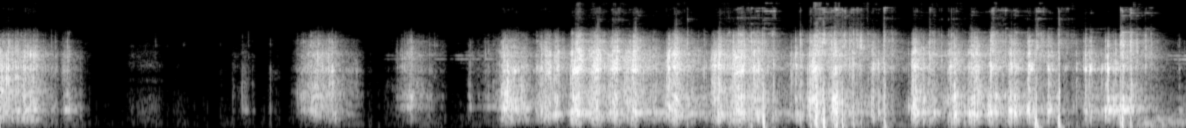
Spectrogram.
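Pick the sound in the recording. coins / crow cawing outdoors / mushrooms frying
coins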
